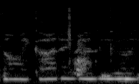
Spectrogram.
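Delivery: breathy mock whisper; hushed sweater-acting confession. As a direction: whisper it like a TV drama actor. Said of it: "everybody's whispering".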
